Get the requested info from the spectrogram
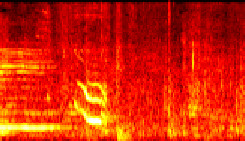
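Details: Pembroke Welsh Corgi puppy among a group of corgi puppies at the breeder's: a steady, held whine, then a sharp rising-and-falling yelp, followed by softer whimpers and faint background noise.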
